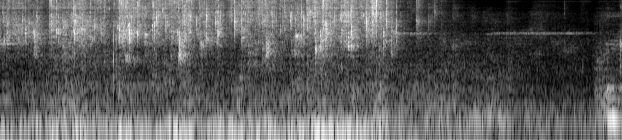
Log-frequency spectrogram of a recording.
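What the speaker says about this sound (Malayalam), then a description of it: "ആദ്യം നമ്മൾ മാങ്ങ കഴുകുന്നു" Mangoes washed under a running kitchen tap, a steady splashing stream of water hitting fruit and sink, close and fairly loud, easing off toward the end.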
